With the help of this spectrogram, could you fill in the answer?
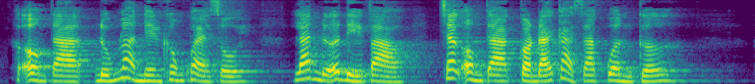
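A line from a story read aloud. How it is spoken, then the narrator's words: Mocking. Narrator (Vietnamese): Triệu Huy ở một bên châm chọc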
